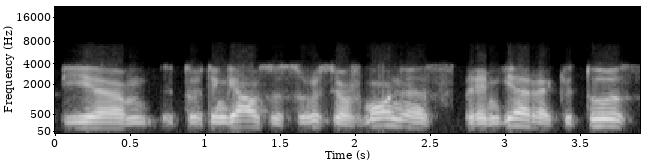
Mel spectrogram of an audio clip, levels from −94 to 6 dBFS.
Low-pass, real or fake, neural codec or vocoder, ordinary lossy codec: 7.2 kHz; real; none; Opus, 32 kbps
